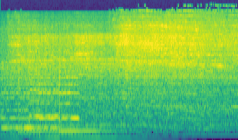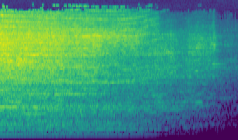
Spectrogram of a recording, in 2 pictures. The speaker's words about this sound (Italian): Pochi minuti dopo, le ragazze sentono il rumore inconfondibile e terrificante di una sega elettrica.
